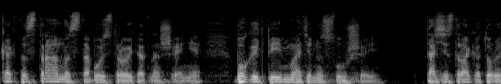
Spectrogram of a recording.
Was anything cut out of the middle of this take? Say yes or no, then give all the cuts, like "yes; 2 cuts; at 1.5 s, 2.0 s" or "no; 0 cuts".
no; 0 cuts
